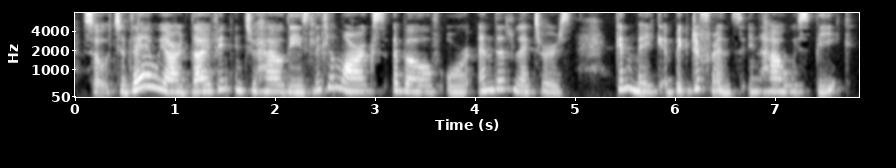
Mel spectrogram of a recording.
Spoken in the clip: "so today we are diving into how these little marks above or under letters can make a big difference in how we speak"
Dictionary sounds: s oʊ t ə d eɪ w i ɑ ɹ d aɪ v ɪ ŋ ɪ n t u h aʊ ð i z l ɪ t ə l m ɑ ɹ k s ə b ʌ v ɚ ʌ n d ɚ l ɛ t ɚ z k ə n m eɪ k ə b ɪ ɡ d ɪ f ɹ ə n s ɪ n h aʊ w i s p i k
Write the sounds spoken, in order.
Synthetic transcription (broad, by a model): s oʊ t ə d eɪ w i ɑ ɹ d aɪ v ɪ ŋ ɪ n t u h aʊ ð i z l ɪ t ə l m ɑ ɹ k s ə b ʌ v ɚ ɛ n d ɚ l ɛ t ɚ z k ə n m eɪ k ə b ɪ ɡ d ɪ f ɹ ə n s ɪ n h aʊ w i s p i k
